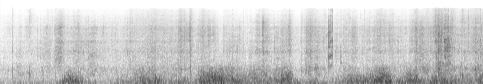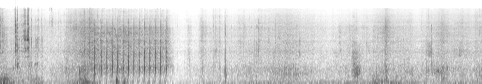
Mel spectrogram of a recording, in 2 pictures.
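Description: Airsoft gun firing one full-auto burst of about a second: a rapid, even rattle that stops abruptly. Before it come several seconds of irregular rustling and thumping as the wearer moves through undergrowth.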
